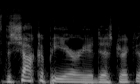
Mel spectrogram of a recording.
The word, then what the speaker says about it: Shakopee: Brad Tabke was declared the winner last week of the swing suburban how do you say it? Shakopee. I think it's Shakopee. – Okay. – Shakopee. That's it.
